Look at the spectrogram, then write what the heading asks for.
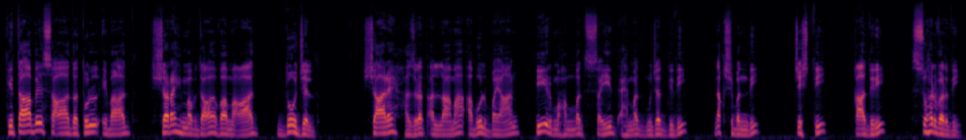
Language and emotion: Urdu, neutral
